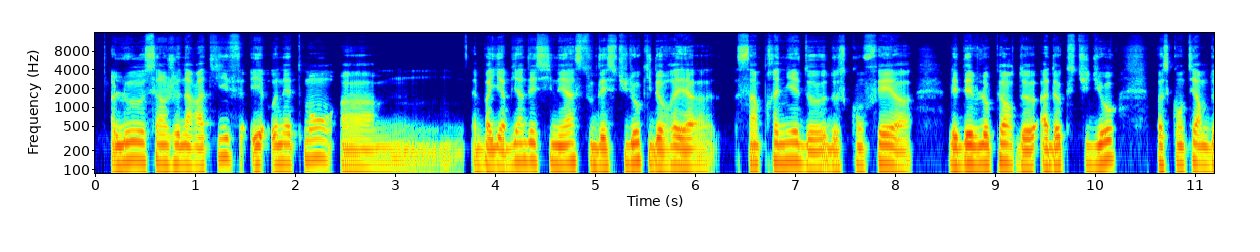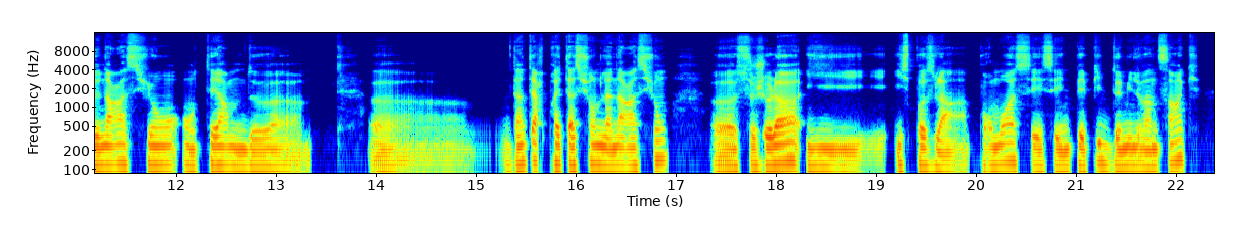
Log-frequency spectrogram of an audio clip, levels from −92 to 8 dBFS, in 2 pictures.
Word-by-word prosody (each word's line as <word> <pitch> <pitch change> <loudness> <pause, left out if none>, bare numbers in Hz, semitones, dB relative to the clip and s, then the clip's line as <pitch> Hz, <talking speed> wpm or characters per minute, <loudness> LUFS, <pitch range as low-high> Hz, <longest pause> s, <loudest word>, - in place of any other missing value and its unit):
le 135 +3 +2
c'est 130 - -3
un 125 -1 +1
jeu 125 +1 0
narratif 120 +7 -2
et 120 - +3
honnêtement, 140 +5 -1
hem, 105 0 -4 0.4
bah, 105 0 0
il 110 - +1
y - - +4
a 100 - +3
bien 130 +4 -1
des 135 0 +1
cinéastes 125 +1 0
ou 115 - 0
des 110 -1 +4
studios 125 +4 0
qui 125 -3 -6
devraient, 110 0 +4
heu, 110 +2 -2
s'imprégner 130 - 0
de 100 -2 +1
de 105 -2 -1
ce 105 - -9
qu'ont 110 - -4
fait, 120 +2 +2
heu, 100 -1 0 0.4
les 115 - +4
développeurs 120 +1 +4
de 105 0 +4
AdHoc 110 +2 +2
Studio. 125 +6 +1 0.4
Parce 115 -2 0
qu'en 120 - -1
terme 115 -2 0
de 115 0 +2
narration, 120 0 0
en 105 -2 -1
terme 115 -1 0
de, 105 0 -1 0.2
heu, 105 0 -4 0.7
heu, - - -2 1.1
d'interprétation 120 +1 0
de 120 - +3
la 110 - +3
narration, 110 +7 -1 0.5
heu, - - +2
ce - - -4
jeu-là, 125 +6 +5
i 105 -8 -3
il - - -3
se - - -6
pose 110 -3 0
là, 95 -1 +3
hein. 105 +2 -8
Pour 115 -1 -3
moi, 130 +4 +1
c'est 115 -5 -3
c'est 105 +2 -3
une 105 +1 -1
pépite 115 +2 -2
2025, 110 +6 -1
115 Hz, 170 wpm, -21 LUFS, 110-125 Hz, 1.1 s, jeu-là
